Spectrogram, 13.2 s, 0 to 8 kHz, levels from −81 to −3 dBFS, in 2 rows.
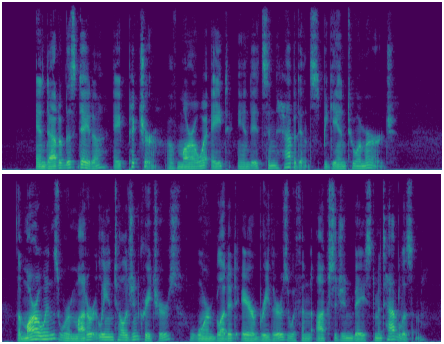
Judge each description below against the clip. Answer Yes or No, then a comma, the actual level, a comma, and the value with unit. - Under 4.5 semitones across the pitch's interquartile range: No, wide, 5.5 semitones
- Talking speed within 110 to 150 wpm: Yes, average, 140 wpm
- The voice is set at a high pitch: No, low, 100 Hz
